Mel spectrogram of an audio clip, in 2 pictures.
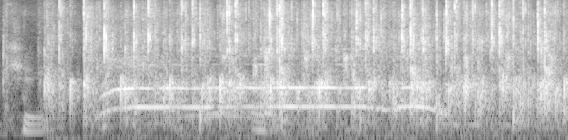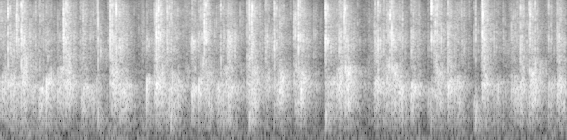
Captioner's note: audience clapping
